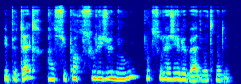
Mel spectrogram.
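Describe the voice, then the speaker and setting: Casting: female meditation guide, very dark, soft-edged husky tone, soothing delivery with long pauses, slightly muffled recording. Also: mid-range voice. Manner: soothing, unhurried, short phrases with long pauses. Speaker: yoga nidra instructor. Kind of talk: guided meditation, relaxation instructions.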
